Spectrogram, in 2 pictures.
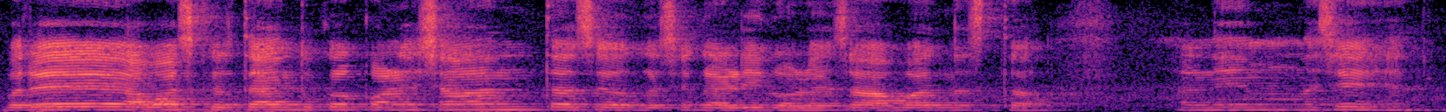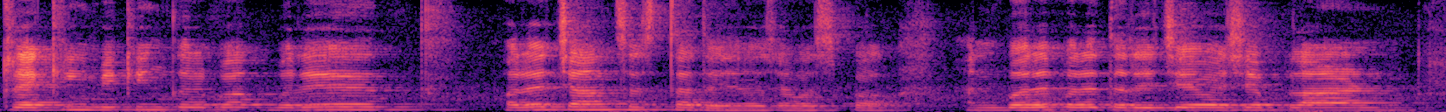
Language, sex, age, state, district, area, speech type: Goan Konkani, male, 45-60, Goa, Tiswadi, rural, spontaneous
